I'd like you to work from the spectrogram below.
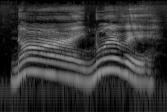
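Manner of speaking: ordinary talk, nothing marked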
